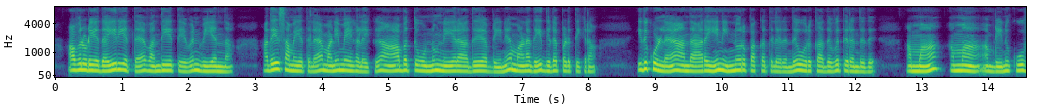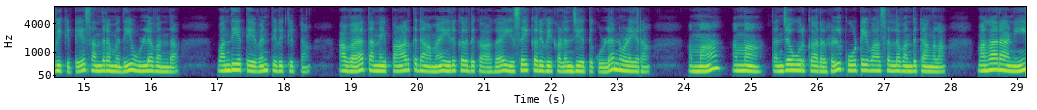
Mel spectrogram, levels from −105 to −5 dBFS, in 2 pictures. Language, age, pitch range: Tamil, 30-49, 170-200 Hz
